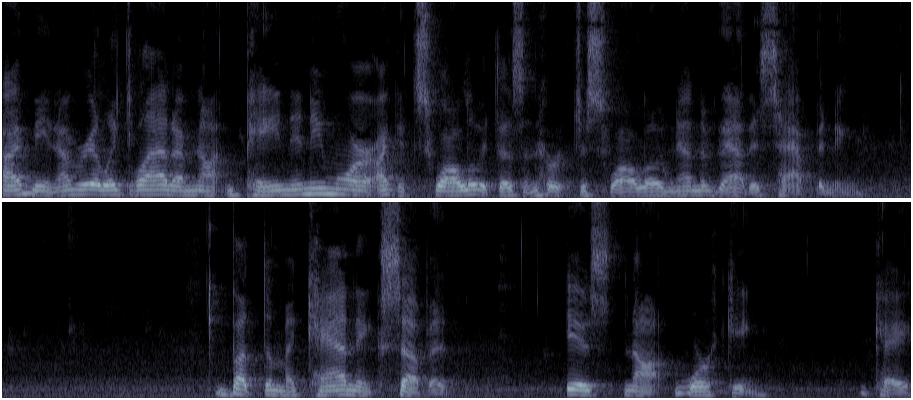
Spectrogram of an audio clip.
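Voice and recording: A woman's croaky, fairly low voice with a slightly mellow tone, ordinary pitch variation, a fairly slow pace and long, frequent pauses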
